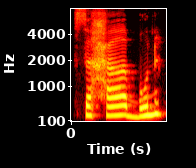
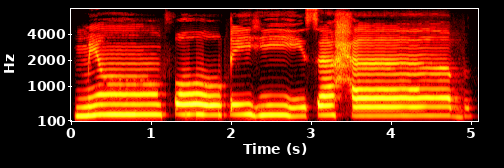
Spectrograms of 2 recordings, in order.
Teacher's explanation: با کے اوپر جو تنوین کی علامت ہے اس کی ایک حرکت کو ہم نے گراتے ہوئے ایک ہی حرکت کو پڑھنا ہے، جیسے کہ ہم نے سحابن نہیں پڑھنا، وقف ہم نے کرنا ہے، ہم نے کیا پڑھنا ہے من فوقہ سحاب، ٹھیک ہے، ہم نے یہاں پر وقف کرنا ہے۔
